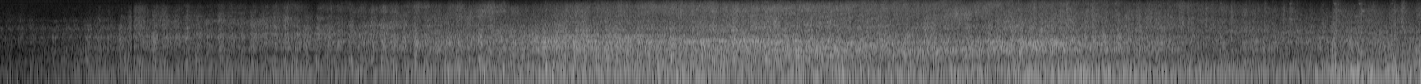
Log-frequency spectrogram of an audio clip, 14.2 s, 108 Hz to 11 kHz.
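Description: LNER A4 Pacific steam locomotive and its coaches passing at speed, with a quick clatter of wheels over rail joints. The sound swells over the first half, peaks about halfway through and slowly eases off.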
